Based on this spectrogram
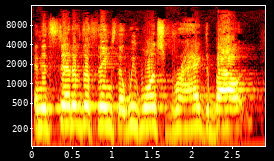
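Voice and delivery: loud, high, rising sermon voice, slowing on key words; fervent pulpit proclamation; full-force preaching. Acted. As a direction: preach it out to the whole church. Preaching promise of victory.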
